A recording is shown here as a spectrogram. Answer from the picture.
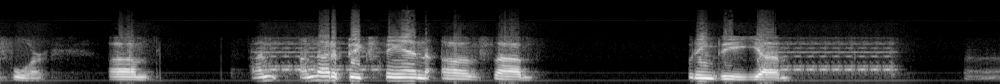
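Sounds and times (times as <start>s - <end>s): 
speech: 0.1s - 1.6s, 2.5s - 5.4s, 6.9s - 8.0s
telephone ringing: 2.5s - 3.8s, 7.8s - 9.1s.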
